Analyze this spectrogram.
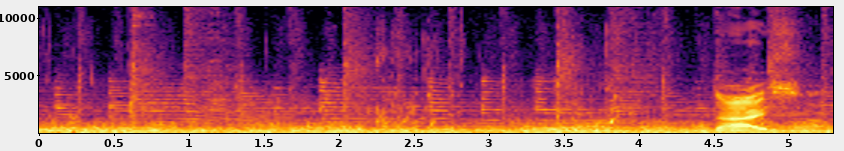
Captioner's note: light water splashing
